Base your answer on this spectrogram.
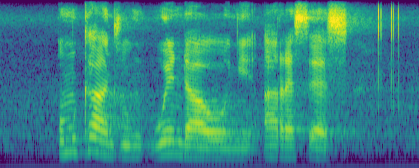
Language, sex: Zulu, male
